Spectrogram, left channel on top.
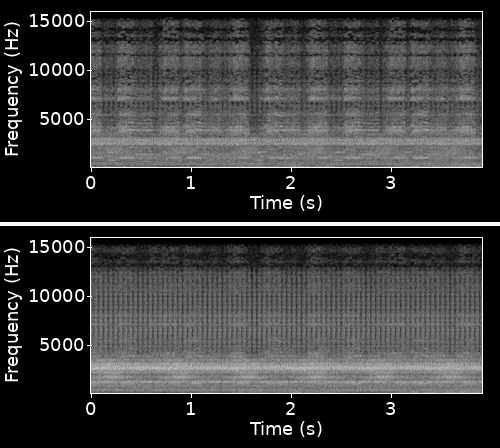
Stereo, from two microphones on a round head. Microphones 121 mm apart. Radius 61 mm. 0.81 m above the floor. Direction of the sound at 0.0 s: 65° right (ahead or behind).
